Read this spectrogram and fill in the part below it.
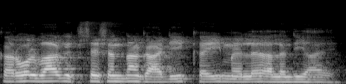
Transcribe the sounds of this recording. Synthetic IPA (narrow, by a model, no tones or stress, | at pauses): kɐɾoːlbaːɡɪksʈeːʃənt̪ãːɡaːɗikɐiːmɐɦɪləɦɐlə̃nd̪iaːɦeː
